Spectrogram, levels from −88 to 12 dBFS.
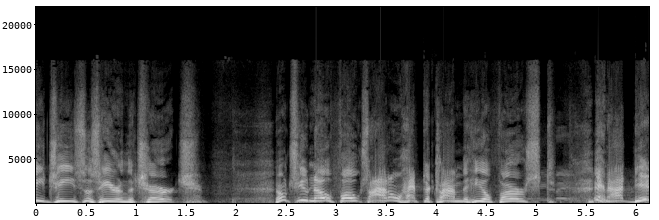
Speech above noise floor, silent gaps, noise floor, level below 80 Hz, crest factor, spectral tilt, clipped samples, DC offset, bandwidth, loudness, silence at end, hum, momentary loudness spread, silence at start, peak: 28 dB; none; -40 dBFS; -54 dBFS; 12 dB; -4.5 dB/octave; under 0.1%; under 0.1%; 14.5 kHz; -12 LUFS; 0 s; none; 11 LU; 0 s; 0 dBFS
